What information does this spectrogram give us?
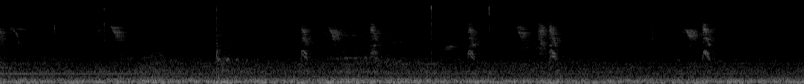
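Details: Backyard squabble among house sparrows in South Africa, with rapid scratchy chirps and squawks coming in clusters throughout, several birds calling at once against constant low-pitched background hum.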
